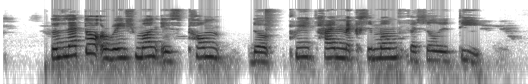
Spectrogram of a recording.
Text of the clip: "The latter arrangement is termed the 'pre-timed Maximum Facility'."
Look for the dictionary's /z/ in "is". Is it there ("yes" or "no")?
no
